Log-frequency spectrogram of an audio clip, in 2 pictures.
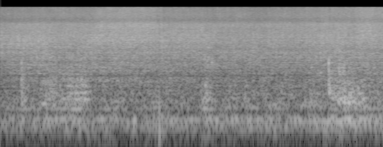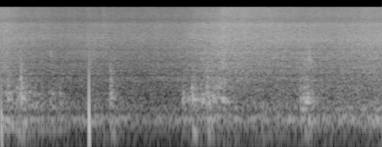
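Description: Yogurt-marinated chicken pieces sizzling in a little oil in a black pan, stirred and scraped repeatedly with a metal slotted spatula. A single sharp tap sounds a little past halfway, while the sizzle dips slightly.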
